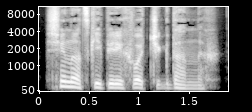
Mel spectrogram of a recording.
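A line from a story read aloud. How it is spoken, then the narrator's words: Quiet whisper. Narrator (Russian): тихо прошептала Настя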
